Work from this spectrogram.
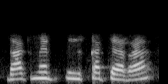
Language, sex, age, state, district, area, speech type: Telugu, female, 60+, Telangana, Hyderabad, urban, conversation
